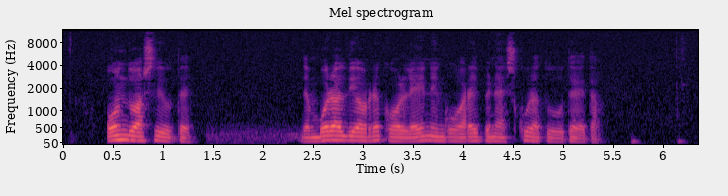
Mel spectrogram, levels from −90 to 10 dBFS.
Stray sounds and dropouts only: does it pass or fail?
pass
